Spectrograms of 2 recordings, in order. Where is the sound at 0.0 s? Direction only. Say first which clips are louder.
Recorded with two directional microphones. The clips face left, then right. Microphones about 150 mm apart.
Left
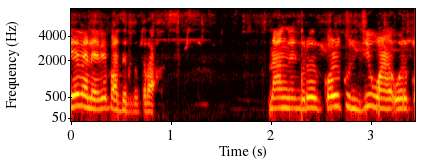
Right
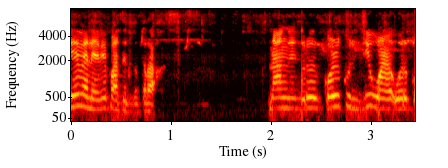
Left 7 dB; 30° left (ahead or behind).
